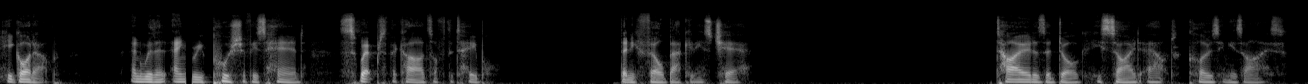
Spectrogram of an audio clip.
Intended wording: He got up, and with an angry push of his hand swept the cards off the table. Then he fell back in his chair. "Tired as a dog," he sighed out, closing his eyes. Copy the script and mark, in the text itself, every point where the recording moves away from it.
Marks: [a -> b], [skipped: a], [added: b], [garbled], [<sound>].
He got up, and with an angry [dropout] push of his hand swept the cards off the table. Then he fell back in his chair. "Tired as a dog," he sighed out, closing his eyes.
